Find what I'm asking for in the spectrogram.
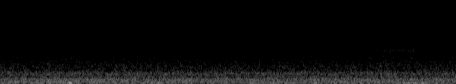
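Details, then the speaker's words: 1986 Hunter Original 52-inch ceiling fan on high, after oiling (previously starved of oil and hard to turn): quiet, steady low hum with no ticking, rubbing or wobble; spins freely, runs much smoother than before. "it does run a lot smoother than it did previously I we'll tell you that because when I got this thing it was kind of starred of oil so it was very hard to turn but now it's pretty easy"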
